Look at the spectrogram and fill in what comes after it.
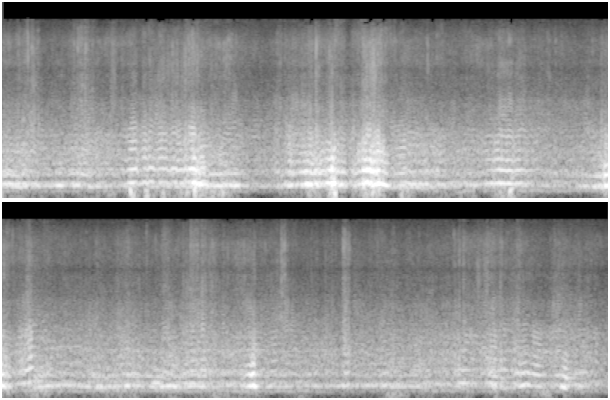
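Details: Many honey bees buzz together in the hive, a warm low hum that rises into louder surges around the middle, then settles to a softer drone broken by small clicks.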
